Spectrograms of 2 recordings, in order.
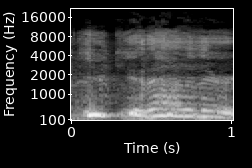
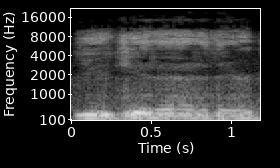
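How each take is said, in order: First: It is said in a scared, frightened way. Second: It is said in an angry, mad way.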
